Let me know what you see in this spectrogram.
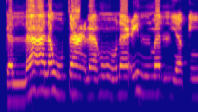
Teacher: Lam ujung lidah bertemu dengan langit-langit bagian depan.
